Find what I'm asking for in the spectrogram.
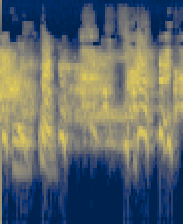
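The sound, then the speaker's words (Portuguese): Dogs fighting, a tangle of snarls, growls and sharp yelps running together in rapid overlapping bursts for a couple of seconds. “Ai, meu Deus, meus cachorros estão brigando.”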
